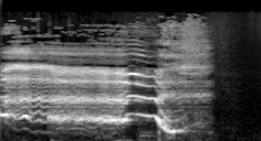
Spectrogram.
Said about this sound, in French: Ça aussi, c'est une oie qui agonise. Mais je ne sais pas où c'est. C'est la vie de la ferme.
